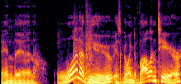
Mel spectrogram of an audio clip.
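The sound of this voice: The tone is dark and mellow. Intonation stays lively throughout. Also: man.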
